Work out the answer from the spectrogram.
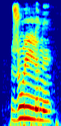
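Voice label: "жулльыны", Komi, female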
